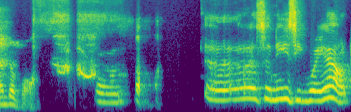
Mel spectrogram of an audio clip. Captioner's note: laughs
